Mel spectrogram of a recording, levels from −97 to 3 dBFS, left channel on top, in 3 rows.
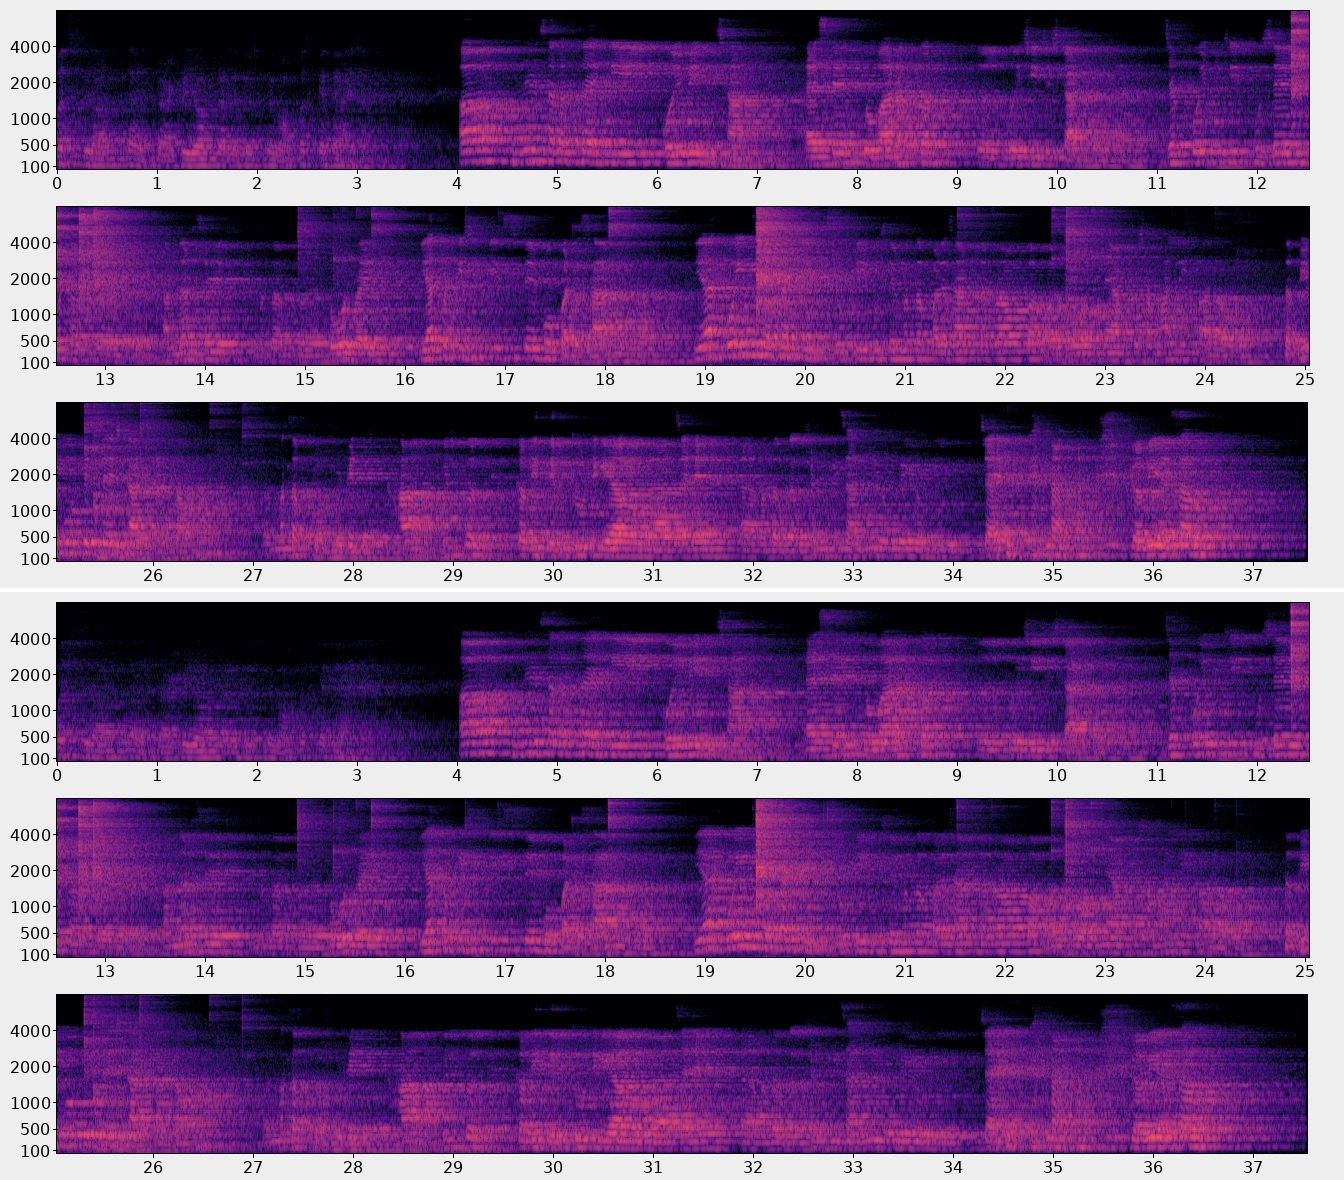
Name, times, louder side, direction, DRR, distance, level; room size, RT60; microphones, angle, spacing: voice 1, 0.0-3.5 6.8-7.0 7.9-8.0 11.6-11.8 16.7-16.9 25.2-26.2 27.6-29.2 34.5-34.6 34.9-35.2, left 2 dB, 45° left, -2 dB, 0.6 m, -49 dB
voice 2, 4.0-7.0 7.5-8.9 9.2-10.8 11.0-15.9 16.1-18.5 18.9-24.4 24.8-26.6 27.1-27.6 28.4-34.0 34.3-35.1 35.4-36.5, left 1 dB, 10° left, -6 dB, 1.3 m, -41 dB
sound 1, 11.5-27.9, right 1 dB, 55° right, 1.7 m, -45 dB
11.5 x 4.4 x 4.5 m, 2.7 s
head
